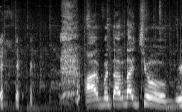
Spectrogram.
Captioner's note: speaking African language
